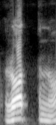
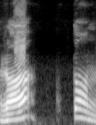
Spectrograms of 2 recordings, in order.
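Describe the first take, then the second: First: রত্ন said as rotno with no vowel between t and n; clipped cluster রত্ন, t straight into n; pron 1. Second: রতন with a clear o after t, drawn out slowly; pron 2. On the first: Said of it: "রত্ন শব্দের উচ্চারণ কিন্তু ছিল এমন". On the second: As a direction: stretch রতন into ro-ton. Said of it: "এর উচ্চারণ হয়ে গেছে". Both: Shown as a demonstration.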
